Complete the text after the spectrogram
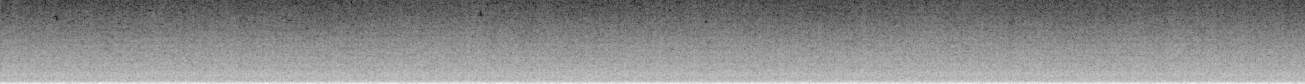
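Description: Rocket engines roar steadily.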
